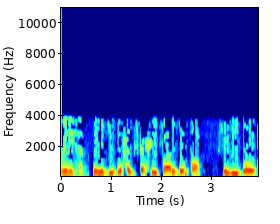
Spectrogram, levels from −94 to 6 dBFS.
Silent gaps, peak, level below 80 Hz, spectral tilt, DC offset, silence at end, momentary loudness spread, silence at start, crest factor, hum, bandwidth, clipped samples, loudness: none; -2 dBFS; -60 dBFS; -13 dB/octave; under 0.1%; 0 s; 8 LU; 0 s; 12 dB; none; 4.1 kHz; under 0.1%; -16 LUFS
